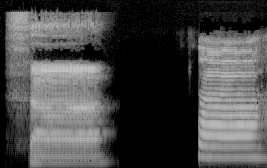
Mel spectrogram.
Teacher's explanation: সা হচ্ছে নরম ভাবে উচ্চারণ করতে হবে, যেন সিনের মতো সা না হয়ে যায়। সা উচ্চারণ করতে হবে জিহ্বার আগা, সামনের উপরে দুই দাঁতের আগার সাথে।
